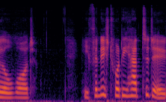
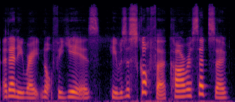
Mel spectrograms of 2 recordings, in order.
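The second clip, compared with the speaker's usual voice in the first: usual speaking voice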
